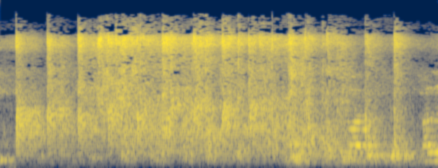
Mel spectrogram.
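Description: A small group clapping: a brief round of applause made of many quick, sharp hand claps, with a voice starting again near the end.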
